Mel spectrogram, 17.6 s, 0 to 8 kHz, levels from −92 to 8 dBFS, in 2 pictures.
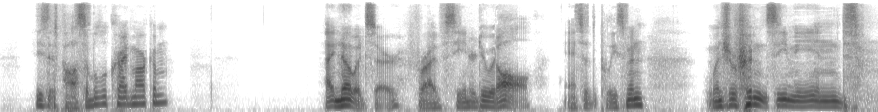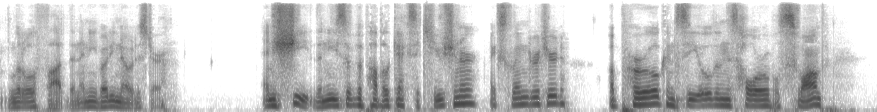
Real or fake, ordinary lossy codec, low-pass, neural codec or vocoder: fake; AAC, 32 kbps; 7.2 kHz; codec, 16 kHz, 0.8 kbps, ZipCodec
